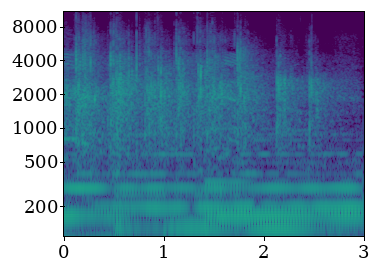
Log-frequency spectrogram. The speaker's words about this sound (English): Some of you just gave a nice golf clap because you're looking at this like you would look at prayer.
